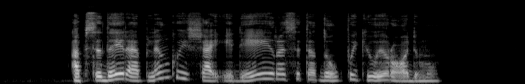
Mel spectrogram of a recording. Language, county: Lithuanian, Vilnius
